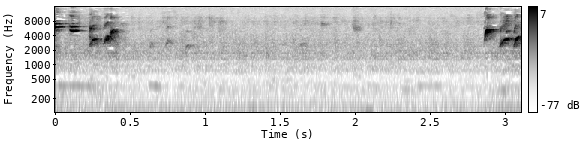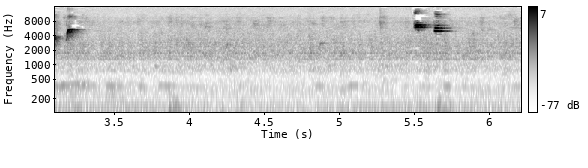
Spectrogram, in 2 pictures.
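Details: Goldfinch giving three short, well-separated bursts of high tinkling twitters and thin whistles, with long quiet pauses between them and a soft hum beneath.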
